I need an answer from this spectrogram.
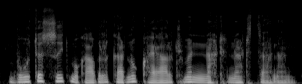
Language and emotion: Kashmiri, fearful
